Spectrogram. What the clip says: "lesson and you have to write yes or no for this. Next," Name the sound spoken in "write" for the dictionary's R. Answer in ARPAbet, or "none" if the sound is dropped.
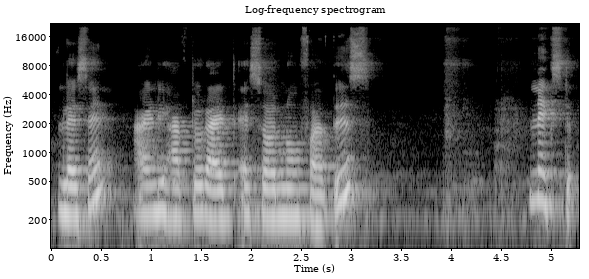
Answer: R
